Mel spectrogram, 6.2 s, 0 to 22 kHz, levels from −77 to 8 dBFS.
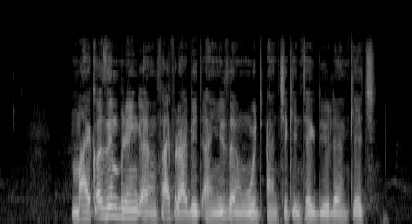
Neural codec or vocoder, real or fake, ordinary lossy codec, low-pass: none; real; AAC, 48 kbps; 10.8 kHz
